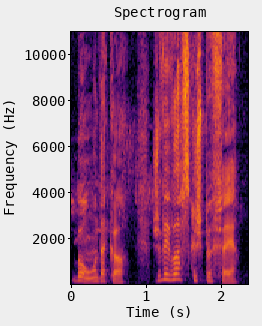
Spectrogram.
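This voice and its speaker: A woman's voice: deep voice, very animated, moderate pace. A woman voicing an obliging, easily flustered young male farmhand in a children's cartoon. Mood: exasperated, obliging. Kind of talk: animated children's cartoon dub. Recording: loud music behind the voice. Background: loud cartoon music.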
